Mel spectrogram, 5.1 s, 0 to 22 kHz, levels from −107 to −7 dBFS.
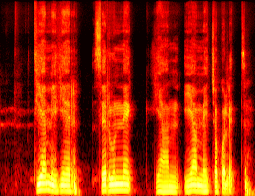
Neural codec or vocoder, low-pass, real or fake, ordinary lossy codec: vocoder, 44.1 kHz, 128 mel bands, Pupu-Vocoder; none; fake; none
